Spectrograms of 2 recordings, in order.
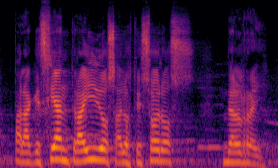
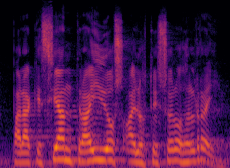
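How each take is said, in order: No difference in how they are said.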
